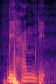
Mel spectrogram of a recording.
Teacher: mim sukun bertemu dengan huruf Izhar Syafawi yaitu dalya cara bacanya mim sukun nya dibaca secara jelas enggak boleh dengung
